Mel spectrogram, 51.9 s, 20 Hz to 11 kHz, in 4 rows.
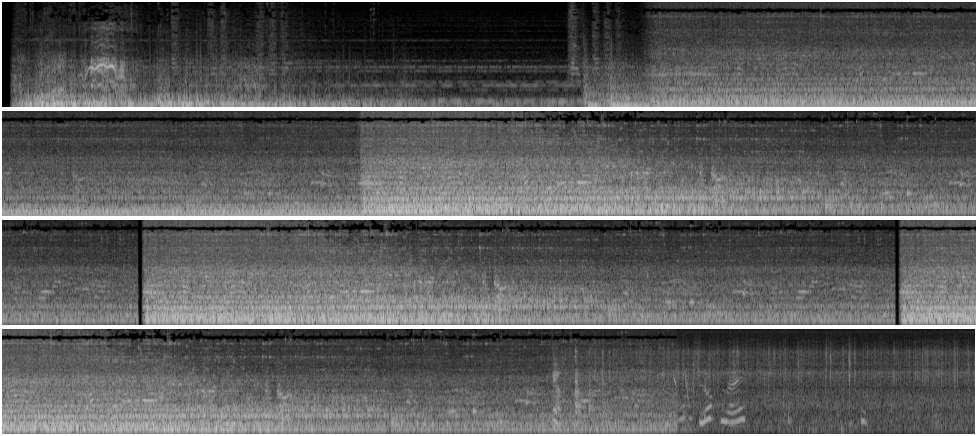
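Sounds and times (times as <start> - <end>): tractor diesel engine running: 7.8 - 50.3.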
